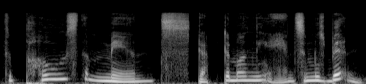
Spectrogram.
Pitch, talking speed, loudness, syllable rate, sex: 165 Hz, 165 wpm, -18 LUFS, 4.3 syllables/s, male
